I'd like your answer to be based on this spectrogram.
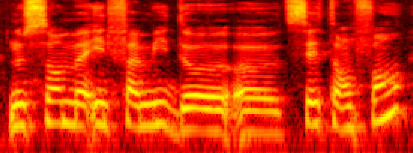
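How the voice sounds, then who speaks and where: A woman's voice: mid-range voice, a little slow, warm tone. A woman, a singer interviewed as a guest on a TV studio show. She speaks hesitantly, with many fillers and restarts. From Burundi.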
